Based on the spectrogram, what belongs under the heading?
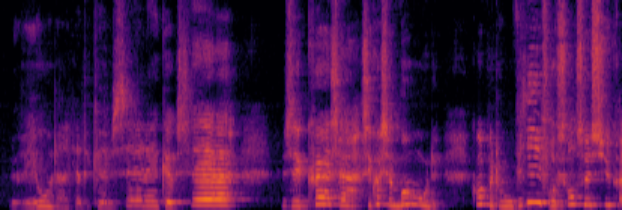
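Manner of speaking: high, theatrical dismay; mock outrage. Shopper reliving the empty sugar shelf, mock outrage.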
